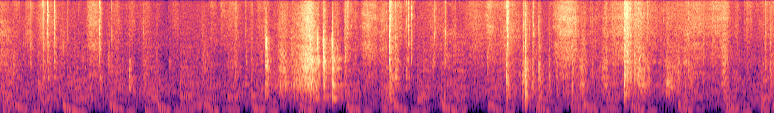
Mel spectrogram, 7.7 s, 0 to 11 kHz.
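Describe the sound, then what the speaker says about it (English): A 17 mm socket on a ratchet loosens the oil drain plug of a Kia Forte or Soul with a 1.8 or 2.0 engine, giving a steady run of rhythmic ratcheting clicks, close and fairly quiet, with no talking. "So 17 millimeter socket, and we'll remove the oil plug now."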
